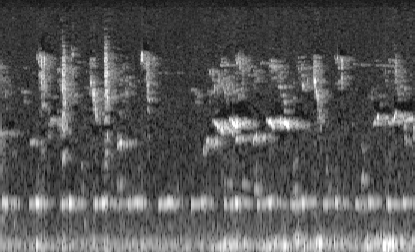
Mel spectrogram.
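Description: Faint birds chirping, with short high calls scattered throughout and one low note repeating steadily about three times a second.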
